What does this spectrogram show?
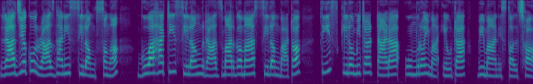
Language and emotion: Nepali, neutral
